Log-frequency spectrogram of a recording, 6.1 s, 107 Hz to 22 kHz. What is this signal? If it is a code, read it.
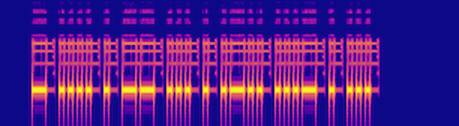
Morse code, heard as a keyed tone, about 20 wpm, 500 Hz. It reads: THEMSELVES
